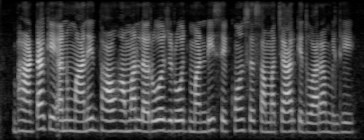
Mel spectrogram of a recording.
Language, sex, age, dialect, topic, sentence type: Chhattisgarhi, female, 18-24, Eastern, agriculture, question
